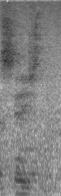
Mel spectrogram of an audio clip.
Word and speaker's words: sexta: Sexta. Yes, Friday, yeah. Sorry. S-E-X-T-A. Dash. Yeah, that's okay. How do you pronounce that?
